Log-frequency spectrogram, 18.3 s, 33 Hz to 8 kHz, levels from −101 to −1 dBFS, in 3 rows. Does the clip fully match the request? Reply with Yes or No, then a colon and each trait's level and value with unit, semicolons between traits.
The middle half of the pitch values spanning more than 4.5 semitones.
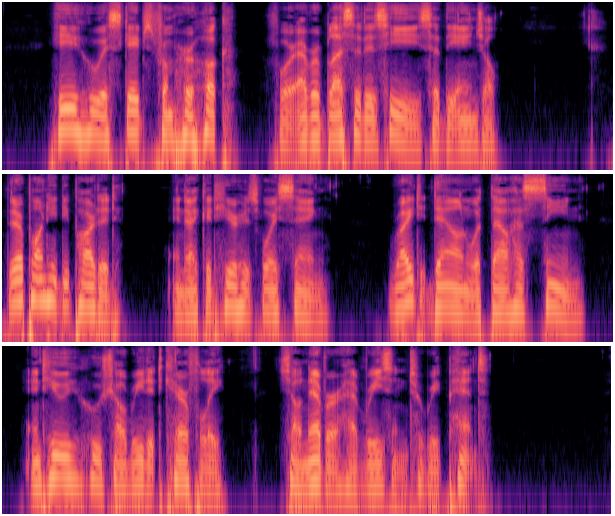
No: average, 3.9 semitones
